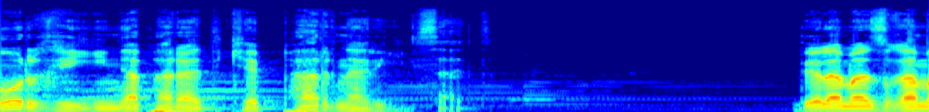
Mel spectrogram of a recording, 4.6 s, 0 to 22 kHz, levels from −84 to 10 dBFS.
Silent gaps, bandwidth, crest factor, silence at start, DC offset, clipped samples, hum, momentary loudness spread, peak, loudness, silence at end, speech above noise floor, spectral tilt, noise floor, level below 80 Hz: none; 15.5 kHz; 20 dB; 0 s; under 0.1%; under 0.1%; none; 19 LU; -4 dBFS; -22 LUFS; 0 s; 48 dB; -6 dB/octave; -69 dBFS; -38 dBFS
